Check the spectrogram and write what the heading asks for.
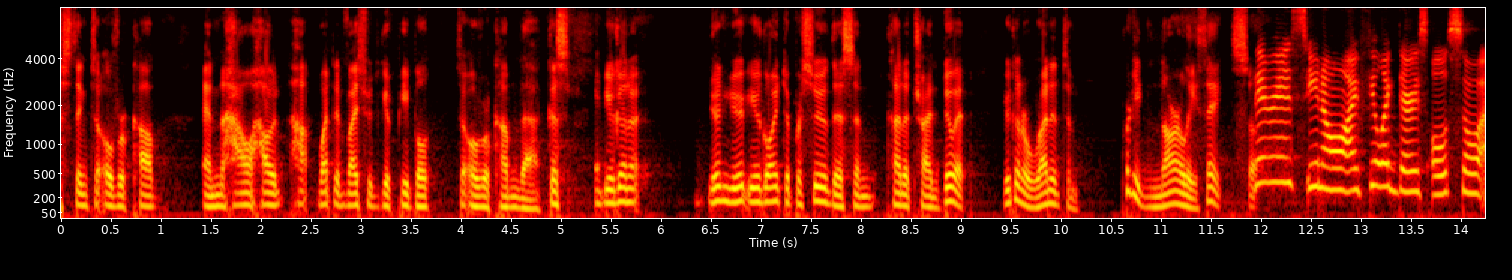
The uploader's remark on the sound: live from the Chicago Midwinter Show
